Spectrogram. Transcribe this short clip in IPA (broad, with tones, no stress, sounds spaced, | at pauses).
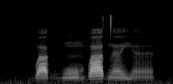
b a˧ ɡ͡b ũ˧ b a˦ d ɛ̃˧ j ɛ̃˨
